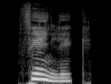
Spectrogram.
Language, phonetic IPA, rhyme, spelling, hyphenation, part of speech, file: Hungarian, [ˈfeːɲlik], -eːɲlik, fénylik, fény‧lik, verb, Hu-fénylik.ogg
- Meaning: to shine, glitter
